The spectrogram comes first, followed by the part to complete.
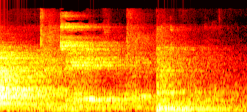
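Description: A volleyball bounces once on the hardwood gym floor about one and a half seconds in, with a short echo, amid scattered voices in the gym.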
